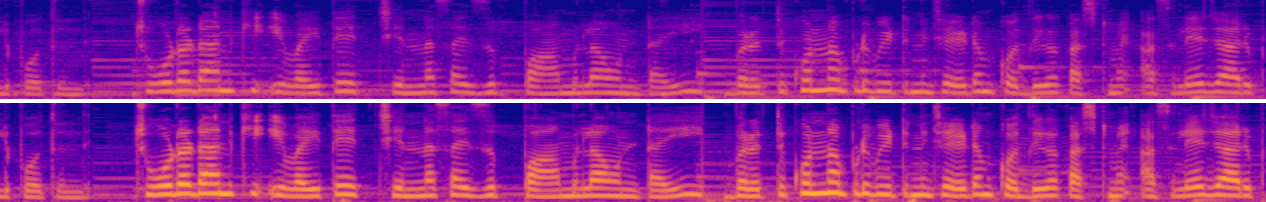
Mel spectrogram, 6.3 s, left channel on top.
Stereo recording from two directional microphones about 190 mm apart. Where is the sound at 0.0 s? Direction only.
35° right (ahead or behind).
